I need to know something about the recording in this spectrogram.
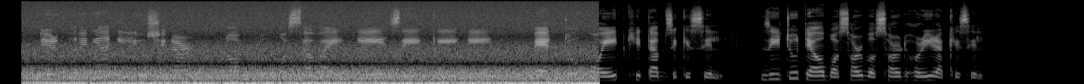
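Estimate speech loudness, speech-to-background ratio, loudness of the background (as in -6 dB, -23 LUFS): -27.0 LUFS, -2.0 dB, -25.0 LUFS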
